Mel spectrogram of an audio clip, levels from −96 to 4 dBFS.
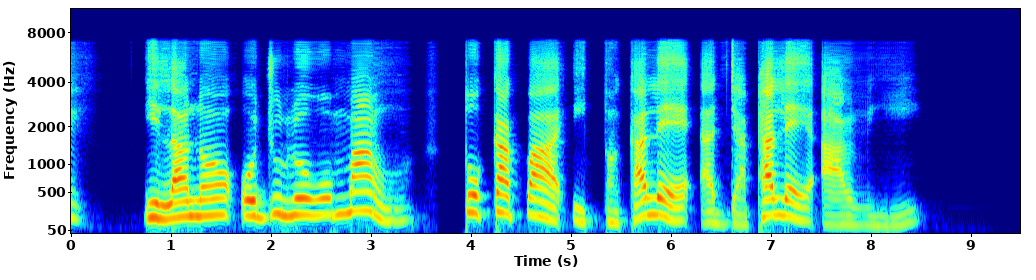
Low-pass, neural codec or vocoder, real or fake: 7.2 kHz; codec, 16 kHz, about 1 kbps, DyCAST, with the encoder's durations; fake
